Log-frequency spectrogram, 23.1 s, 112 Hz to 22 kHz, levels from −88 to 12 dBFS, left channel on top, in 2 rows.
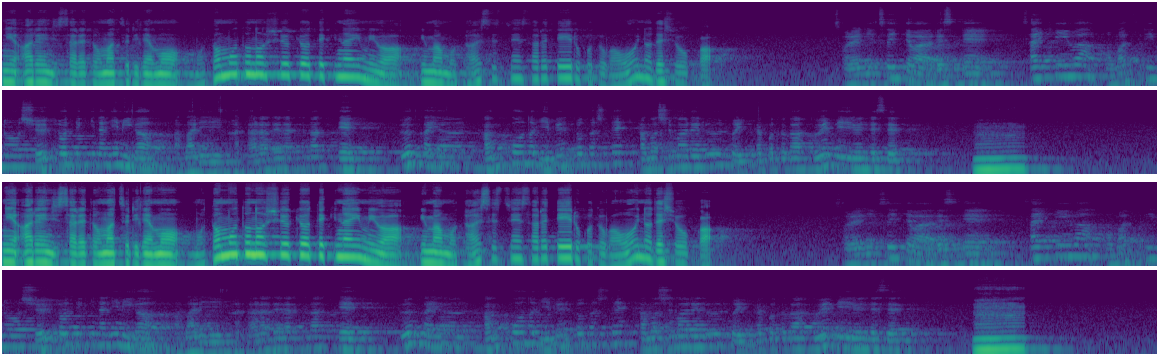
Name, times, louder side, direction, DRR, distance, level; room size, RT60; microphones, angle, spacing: voice 1, 0.0-7.1 21.3-21.8, right 5 dB, 75° right, 19 dB, 0.5 m, -27 dB
voice 2, 8.4-9.9 10.3-15.1 15.5-19.0 19.3-20.5, left 1 dB, 40° left, 1 dB, 4.1 m, -47 dB
27.0 x 22.0 x 5.0 m, 1.5 s
head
